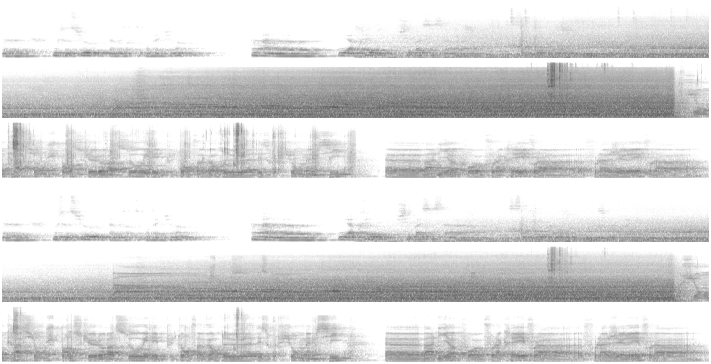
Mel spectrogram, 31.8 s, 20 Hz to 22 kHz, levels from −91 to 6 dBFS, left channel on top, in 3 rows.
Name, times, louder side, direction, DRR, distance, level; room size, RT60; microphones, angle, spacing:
voice 1, 0.0-2.8 3.7-4.7 5.0-7.3 7.6-9.9, equal, 20° right, 5 dB, 5.5 m, -52 dB
sound 1, 6.5-6.6 6.8-20.7, left 3 dB, 65° left, 1.3 m, -33 dB
voice 2, 12.2-15.5 16.2-16.6 17.4-18.7 20.4-26.7 27.0-31.6, right 1 dB, 55° right, 2 dB, 3.3 m, -46 dB
Chewing mastication, 18.4-21.9 22.2-26.5, left 12 dB, 40° left, 0.7 m, -38 dB
27.5 x 19.5 x 8.0 m, 1.2 s
head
